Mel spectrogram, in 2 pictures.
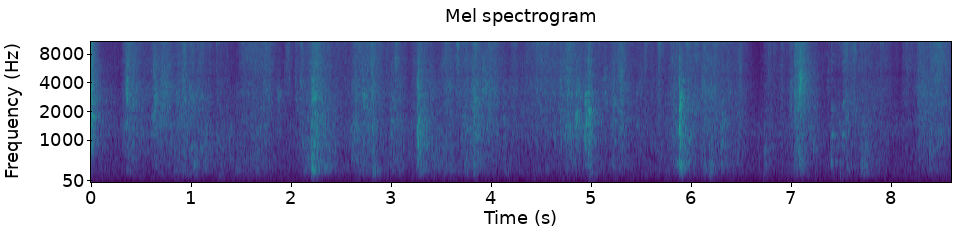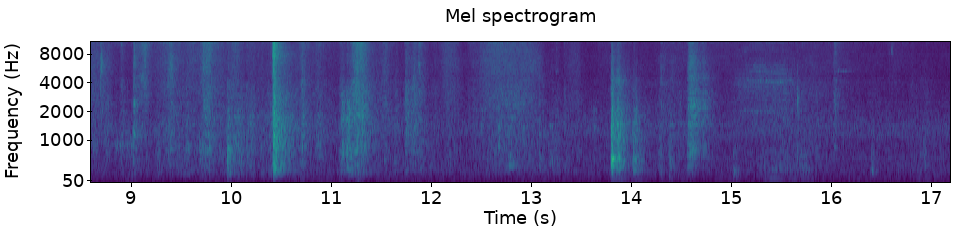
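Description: Sports cards and plastic card holders being handled on a table: irregular clicks, taps and rustles, with the sharpest knock about two seconds before the end.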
